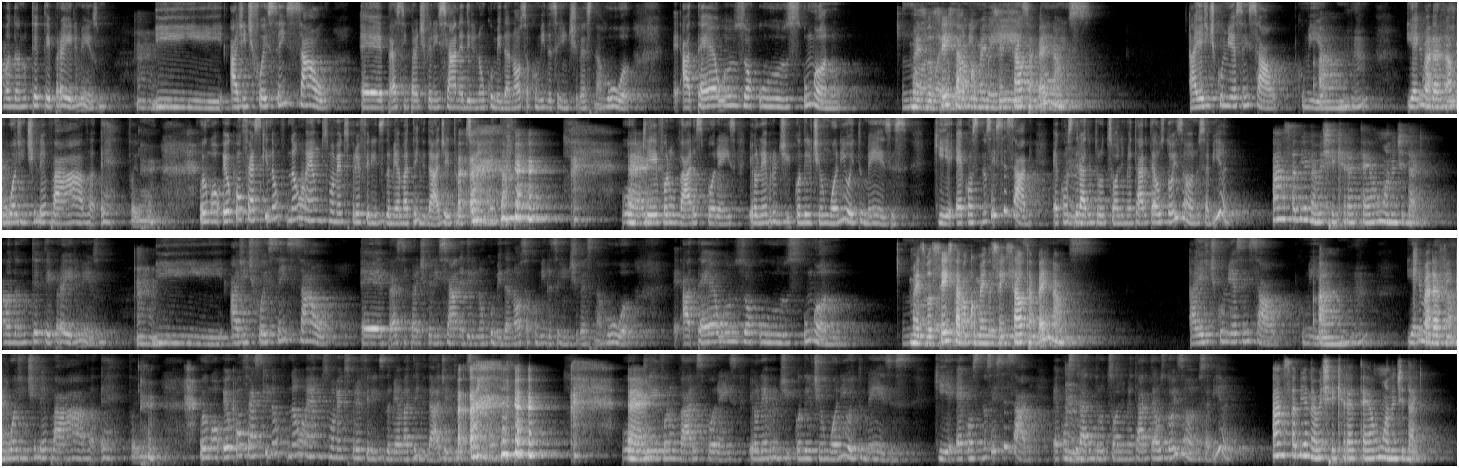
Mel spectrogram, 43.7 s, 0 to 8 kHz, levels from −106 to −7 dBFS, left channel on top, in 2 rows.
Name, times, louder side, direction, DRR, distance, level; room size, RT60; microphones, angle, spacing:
voice 1, 0.0-1.6 2.3-4.9 5.4-12.6 13.5-16.3 17.8-19.1 19.5-20.5 21.1-29.5 30.3-30.5 31.1-35.4 35.8-37.3 37.6-40.2, left 4 dB, 45° left, 10 dB, 0.3 m, -40 dB
voice 2, 2.0-2.4 13.6-15.9 19.7-20.1 21.2-21.9 23.9-24.1 24.6-24.7 28.8-29.8 30.4-31.6 37.8-38.0 40.9-43.1, right 3 dB, 30° right, 5 dB, 0.4 m, -34 dB
15.0 x 5.0 x 2.6 m, 1.4 s
head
